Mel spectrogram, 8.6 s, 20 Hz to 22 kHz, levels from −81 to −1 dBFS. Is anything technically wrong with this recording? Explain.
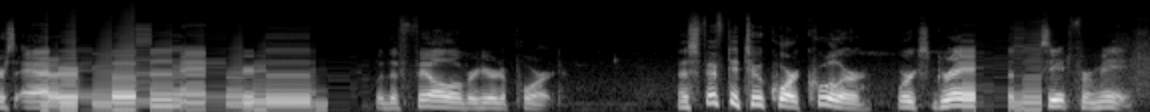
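Yes. Robotic sound from repeated short buffers at 0.32 to 2.77 s and 7.23 to 7.82 s: a rigid metallic buzz at 93.8 Hz, likely from one roughly 10.7 ms buffer repeated while new audio was missing.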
